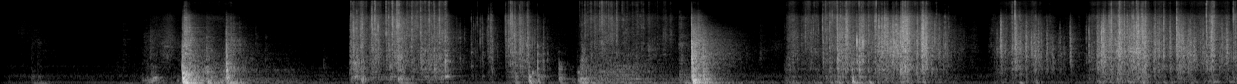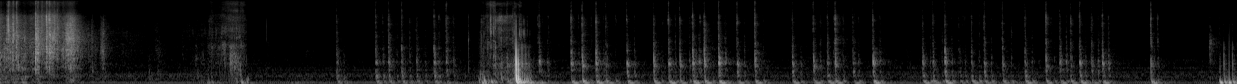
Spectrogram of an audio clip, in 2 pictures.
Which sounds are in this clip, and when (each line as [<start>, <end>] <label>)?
[1.35, 2.82] wardrobe or drawer
[6.61, 7.62] wardrobe or drawer
[15.61, 24.38] keyboard typing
